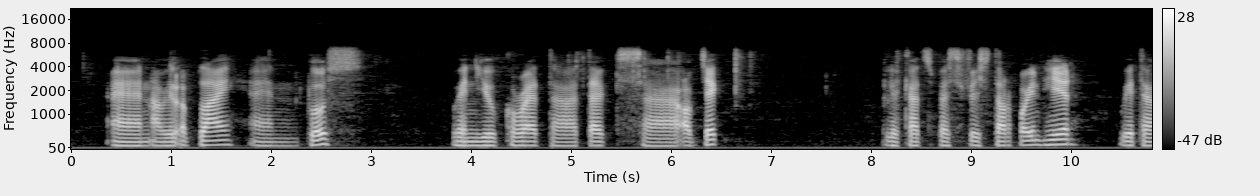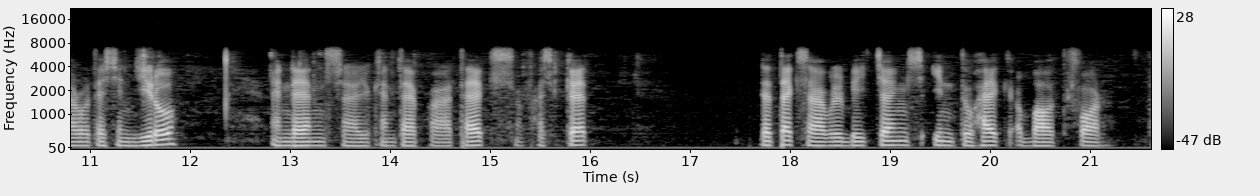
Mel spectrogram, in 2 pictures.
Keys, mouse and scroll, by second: 3.2 middle click, 4.7-6.6 typing, 9.4 click, 11.5 space, 13.0-16.7 typing.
